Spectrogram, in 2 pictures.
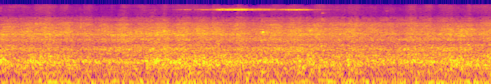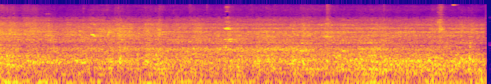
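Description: Freight train's container flat wagons rolling past at speed: a steady rumble of steel wheels on the rails, with a faint high squeal for about two seconds near three seconds in.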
